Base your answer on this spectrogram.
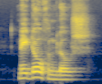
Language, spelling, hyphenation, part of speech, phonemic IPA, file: Dutch, meedogenloos, mee‧do‧gen‧loos, adjective, /ˌmeːˈdoː.ɣə(n).loːs/, Nl-meedogenloos.ogg
- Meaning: ruthless, merciless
